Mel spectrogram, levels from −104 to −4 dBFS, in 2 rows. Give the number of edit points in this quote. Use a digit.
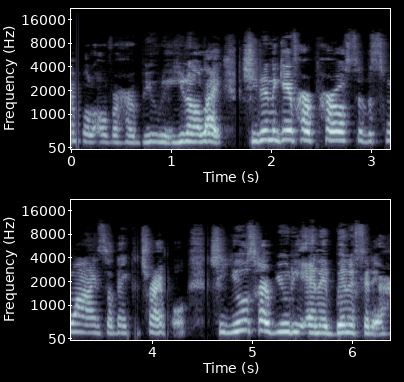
0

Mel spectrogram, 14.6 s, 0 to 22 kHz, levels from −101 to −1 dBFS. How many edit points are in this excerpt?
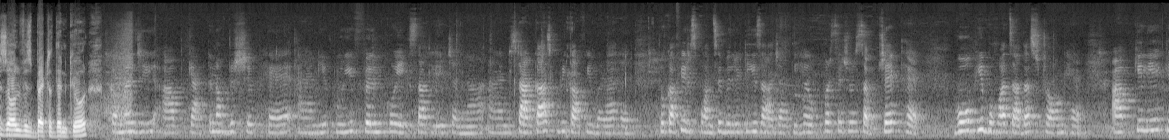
1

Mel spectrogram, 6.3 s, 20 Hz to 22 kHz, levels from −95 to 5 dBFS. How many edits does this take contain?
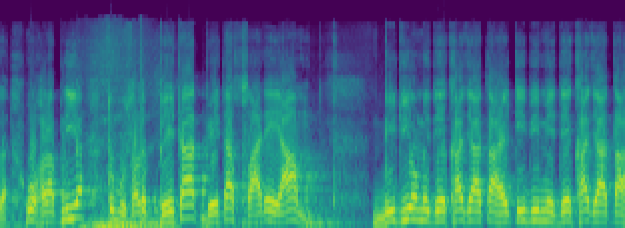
1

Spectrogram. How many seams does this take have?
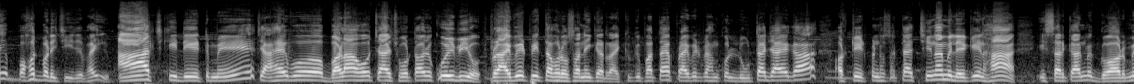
3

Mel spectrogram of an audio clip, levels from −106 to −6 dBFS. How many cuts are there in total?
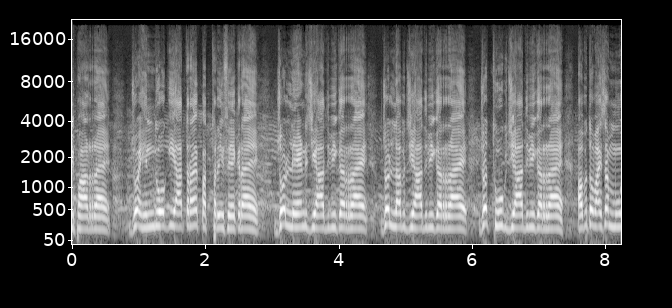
0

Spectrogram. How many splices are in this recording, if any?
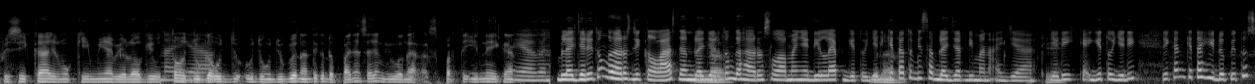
2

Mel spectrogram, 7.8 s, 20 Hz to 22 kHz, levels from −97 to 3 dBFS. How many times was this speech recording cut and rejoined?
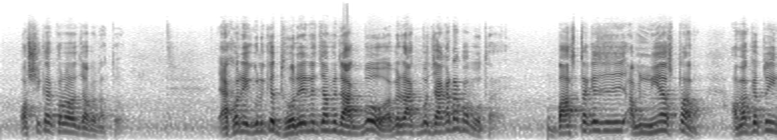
1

